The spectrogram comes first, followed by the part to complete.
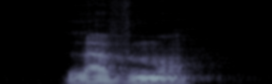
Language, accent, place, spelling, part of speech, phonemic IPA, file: French, France, Lyon, lavement, noun, /lav.mɑ̃/, LL-Q150 (fra)-lavement.wav
- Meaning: 1. wash; washing 2. enema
